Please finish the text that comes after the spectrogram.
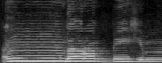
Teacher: നൂൻ സാക്കിനെ മറച്ചു വെച്ച് മണിച്ചോതി കൊടുക്കുക കേട്ടോ. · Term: ഇഖ്ഫാ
